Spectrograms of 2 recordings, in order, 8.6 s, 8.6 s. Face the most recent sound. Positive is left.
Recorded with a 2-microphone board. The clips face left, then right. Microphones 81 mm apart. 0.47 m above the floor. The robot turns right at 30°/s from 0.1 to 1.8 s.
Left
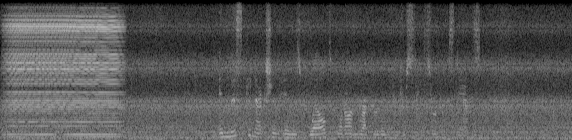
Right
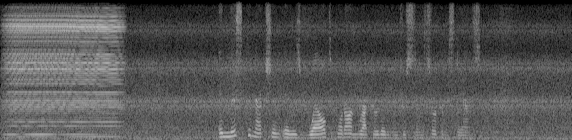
turn(degrees=-25)  # may be behind; listen again after turning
